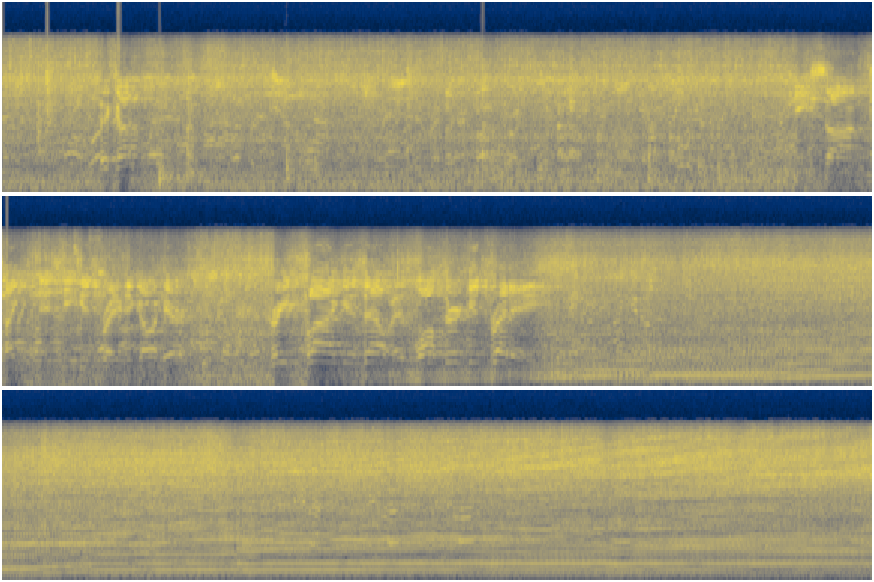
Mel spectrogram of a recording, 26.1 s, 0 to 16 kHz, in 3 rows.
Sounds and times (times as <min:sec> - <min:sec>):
Car: 0:00.0 - 0:26.1
Speech: 0:00.6 - 0:15.4.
